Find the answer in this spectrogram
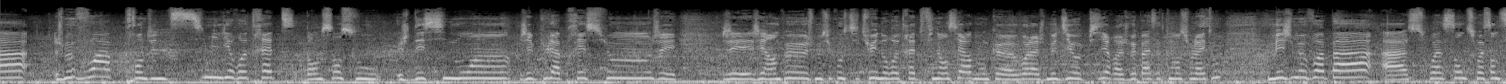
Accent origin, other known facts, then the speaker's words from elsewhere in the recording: France; J'ai grandi en France, j'ai passé toute ma vie en France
